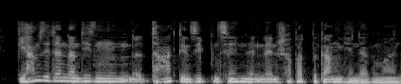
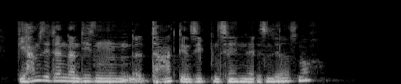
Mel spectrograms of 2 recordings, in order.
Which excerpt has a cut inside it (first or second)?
second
